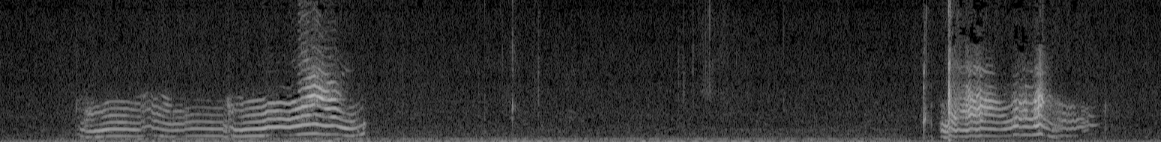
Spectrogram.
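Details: A tabby cat chattering and chirping makes short runs of warbling, chirrupy calls that rise and dip in pitch; after a quiet stretch, a final sharp chirp and trill follow over a faint low hum.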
